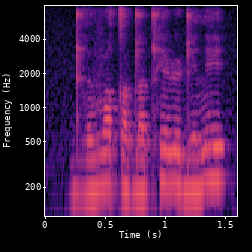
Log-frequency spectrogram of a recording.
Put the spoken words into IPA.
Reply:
ɖʱ ə˩˧ v ɨ˧ tˤ ə˩˧ ɖ a˩˧ ʈʰ e˥ ɭ ɨ˧˩ ɖ e˧ l e˥

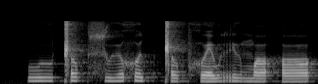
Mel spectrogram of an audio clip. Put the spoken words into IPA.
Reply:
w u ǁ o p sʷ ɯ χʷ i p ǁ o p χʷ ɛ w r ɯ m ɔ h ɔ

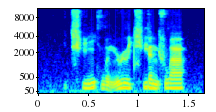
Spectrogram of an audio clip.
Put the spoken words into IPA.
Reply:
t͡ɕʰ i˧˥ ŋ x w ə̰˨˩ n ɻ ɻ̩˥˧ t͡ɕʰ j ɛ˥˩ n ʂ w ä˥

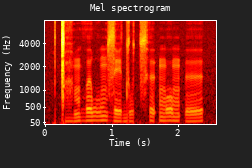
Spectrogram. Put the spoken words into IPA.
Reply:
ǀ a̤˨ m o̤˦ ə̯ w u˦ m z e˨ d u˨ t͡sʰ ɘ˦ ʔ m o˦ m ʔ ɘ˨˦

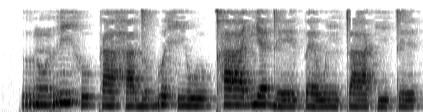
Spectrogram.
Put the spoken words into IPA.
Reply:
r ũ˨ r i˦ h u˨ k a˨ h a˨ d ʊ˨ ɡʷ ɪ˦ h i˨ w u˨ kʰ aː˦ ɲ ɛ˦ d eː˨ p ɛ˨ w ĩ˨ t aː˨ k i˨ t ɪ˦

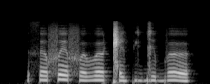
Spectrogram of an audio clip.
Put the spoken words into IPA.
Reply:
θ ɜ f ɛ f œ β œ ǁ e pʲ œ ɡ e b œ

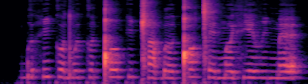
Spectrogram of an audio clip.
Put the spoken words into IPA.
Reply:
ɡ͡b ɯ h i k o d w ɯ k ɤ ǃ o k i ǁ a ɓ ɤ ǃ ɔ ǀ e ŋ͡m ɤ fʲ e v i ŋ͡m ɛ

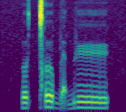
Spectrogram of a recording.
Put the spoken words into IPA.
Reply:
ɯ ǀ ɯ b ɛ̰ b yː

